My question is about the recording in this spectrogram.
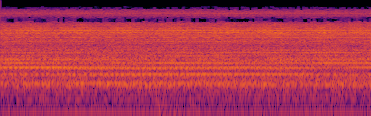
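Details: Vertical well jet pump just after its seals were replaced, mounted higher than the tank, restarted: a steady high motor whir with an airy hissy rush and no water-moving load. Spinning dry, not catching prime.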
